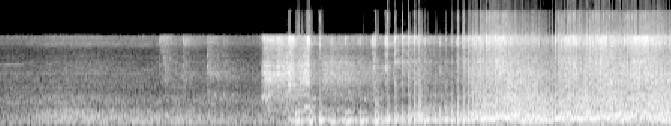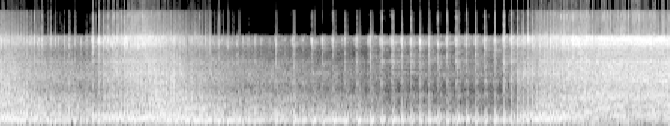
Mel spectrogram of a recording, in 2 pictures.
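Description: TVS Apache single-cylinder motorcycle engine running through its exhaust with the silencer baffle removed. It turns suddenly loud about two seconds in, then is revved up and down several times.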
